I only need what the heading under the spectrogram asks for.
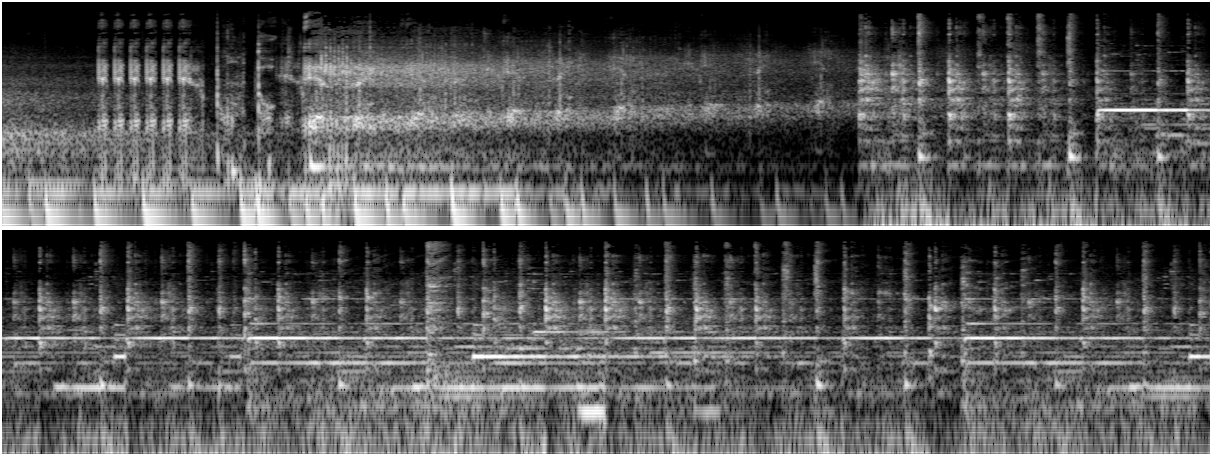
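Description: An industrial techno track: a harsh, grinding wash of noise gives way after a few seconds to a steady pounding beat with metallic clatter and a thin sustained tone above it.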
